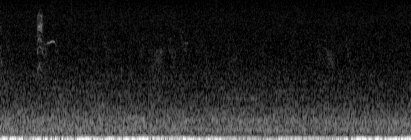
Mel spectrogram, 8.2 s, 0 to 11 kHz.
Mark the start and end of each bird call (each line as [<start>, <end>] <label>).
[0.69, 0.89] Hawaii Amakihi (Chlorodrepanis virens)
[0.89, 1.09] Warbling White-eye (Zosterops japonicus)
